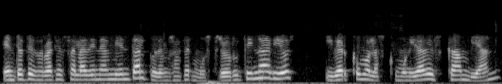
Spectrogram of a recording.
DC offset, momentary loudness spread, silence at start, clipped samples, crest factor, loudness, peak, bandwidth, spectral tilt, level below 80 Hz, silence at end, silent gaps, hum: under 0.1%; 7 LU; 0.05 s; under 0.1%; 16 dB; -19 LUFS; -2 dBFS; 7 kHz; -6.5 dB/octave; -44 dBFS; 0 s; none; none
